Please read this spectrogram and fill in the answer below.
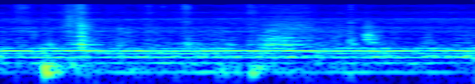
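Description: Steady electrical machine hum, with a soft thump about a quarter second in and a few faint clicks as a rabbit carcass is worked on a plastic cutting board while its front leg is taken off.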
